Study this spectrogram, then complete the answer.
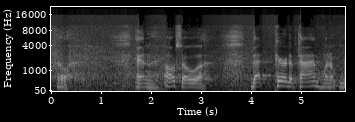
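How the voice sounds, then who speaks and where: Over noticeable background noise, a man with an American accent speaks with fairly even intonation. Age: 80s+. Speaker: war veteran. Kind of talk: interview answer.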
